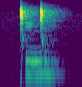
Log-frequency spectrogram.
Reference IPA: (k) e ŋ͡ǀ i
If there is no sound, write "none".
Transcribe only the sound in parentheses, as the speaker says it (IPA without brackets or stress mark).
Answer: ǀ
